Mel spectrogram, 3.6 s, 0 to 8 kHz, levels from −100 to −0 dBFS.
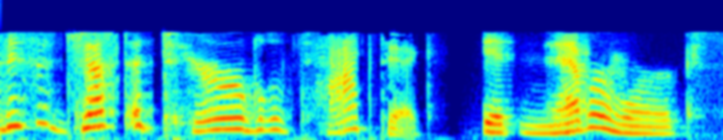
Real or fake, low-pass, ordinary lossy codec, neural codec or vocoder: fake; 7.2 kHz; AAC, 16 kbps; codec, 16 kHz, 2 kbps, X-Codec, HuBERT features, trained on balanced general audio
